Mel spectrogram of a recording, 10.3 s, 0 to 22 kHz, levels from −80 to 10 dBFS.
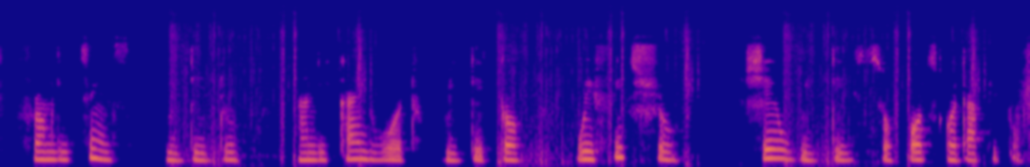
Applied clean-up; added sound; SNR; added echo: classical method spectral subtraction.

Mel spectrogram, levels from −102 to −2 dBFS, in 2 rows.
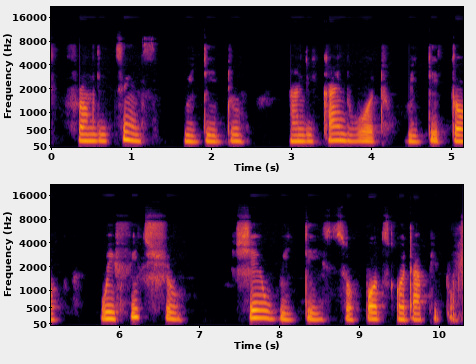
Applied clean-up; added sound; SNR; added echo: none; none; none; none.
